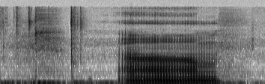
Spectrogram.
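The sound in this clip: Computer keyboard typing, a few quick light key clicks in the first second, followed by a loud, steady, even-pitched tone.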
